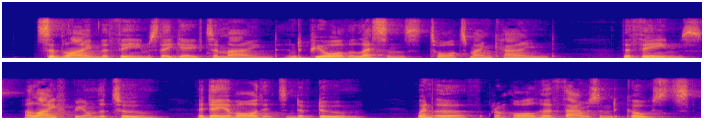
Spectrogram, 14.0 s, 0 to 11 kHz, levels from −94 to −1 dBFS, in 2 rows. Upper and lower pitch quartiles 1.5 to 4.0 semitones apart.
No: average, 5.0 semitones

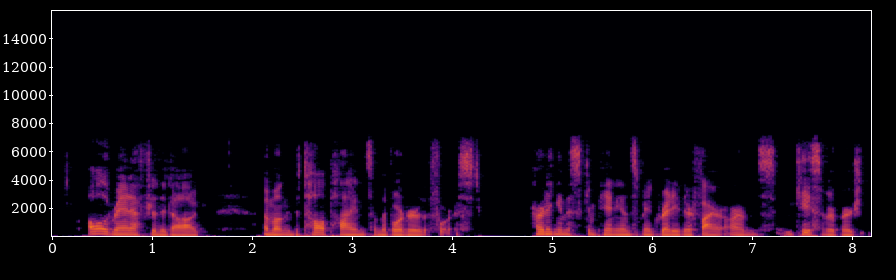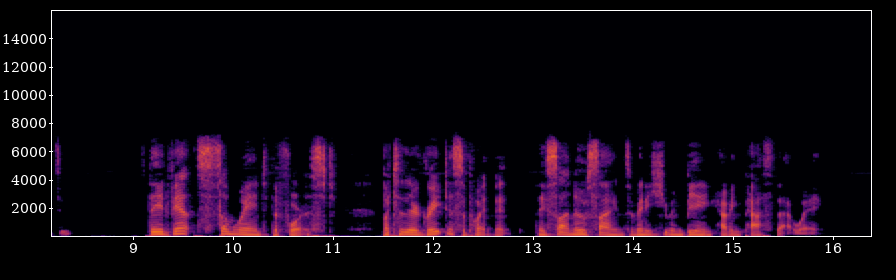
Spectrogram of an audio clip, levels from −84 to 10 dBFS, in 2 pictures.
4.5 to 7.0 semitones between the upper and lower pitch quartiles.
No: average, 3.5 semitones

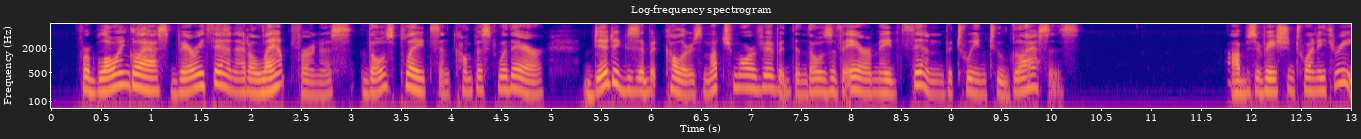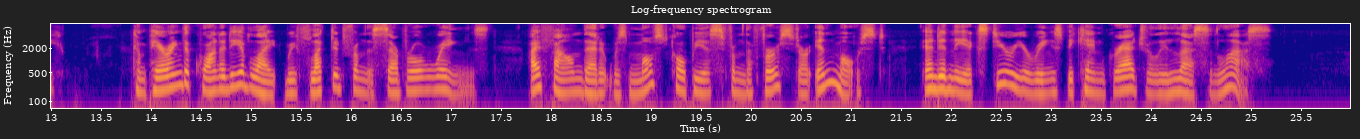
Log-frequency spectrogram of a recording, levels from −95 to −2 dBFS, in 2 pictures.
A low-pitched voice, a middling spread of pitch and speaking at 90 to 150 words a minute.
No: medium, 180 Hz; average, 3.7 semitones; average, 145 wpm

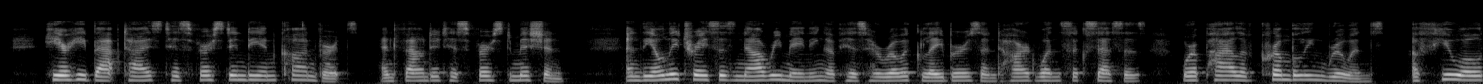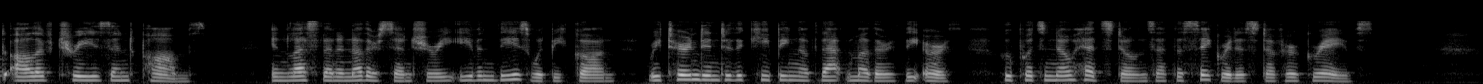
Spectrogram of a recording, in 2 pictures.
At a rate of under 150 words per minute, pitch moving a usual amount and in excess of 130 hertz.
Yes: average, 140 wpm; average, 3.1 semitones; medium, 185 Hz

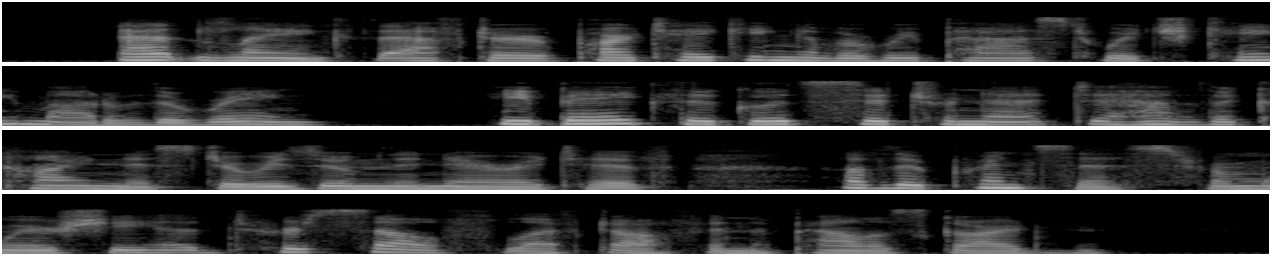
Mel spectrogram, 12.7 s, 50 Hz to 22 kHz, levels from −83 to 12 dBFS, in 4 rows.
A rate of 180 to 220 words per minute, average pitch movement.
Yes: average, 190 wpm; average, 4.0 semitones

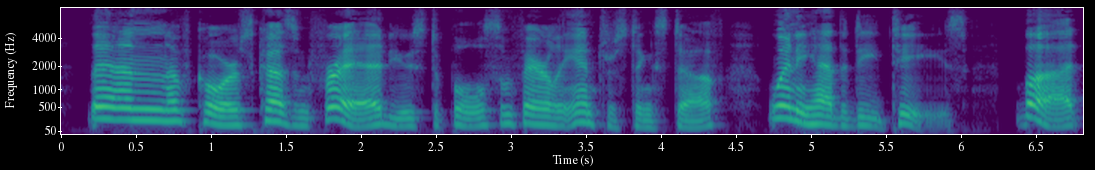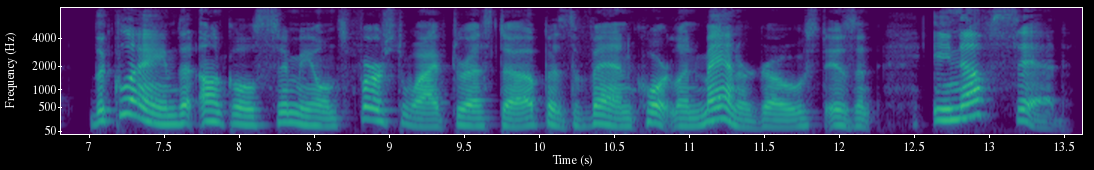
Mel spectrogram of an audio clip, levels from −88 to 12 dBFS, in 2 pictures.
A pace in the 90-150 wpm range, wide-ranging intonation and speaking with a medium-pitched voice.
No: average, 165 wpm; wide, 8.5 semitones; medium, 160 Hz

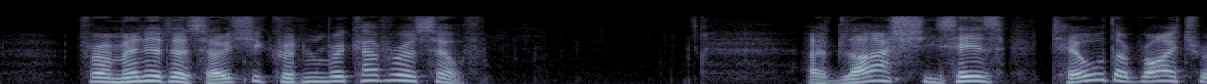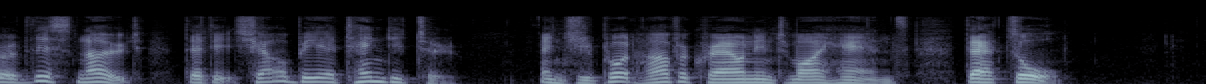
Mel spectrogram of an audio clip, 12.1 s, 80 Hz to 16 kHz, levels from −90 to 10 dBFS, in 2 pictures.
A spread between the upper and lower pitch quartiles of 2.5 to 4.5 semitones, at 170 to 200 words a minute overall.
No: average, 5.0 semitones; average, 175 wpm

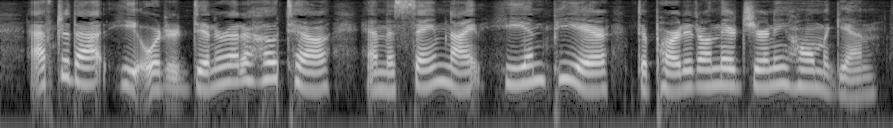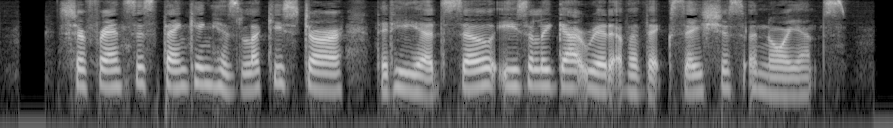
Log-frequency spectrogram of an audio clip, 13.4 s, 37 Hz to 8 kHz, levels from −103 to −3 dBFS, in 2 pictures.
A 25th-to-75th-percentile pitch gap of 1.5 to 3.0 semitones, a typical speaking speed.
No: average, 3.5 semitones; average, 170 wpm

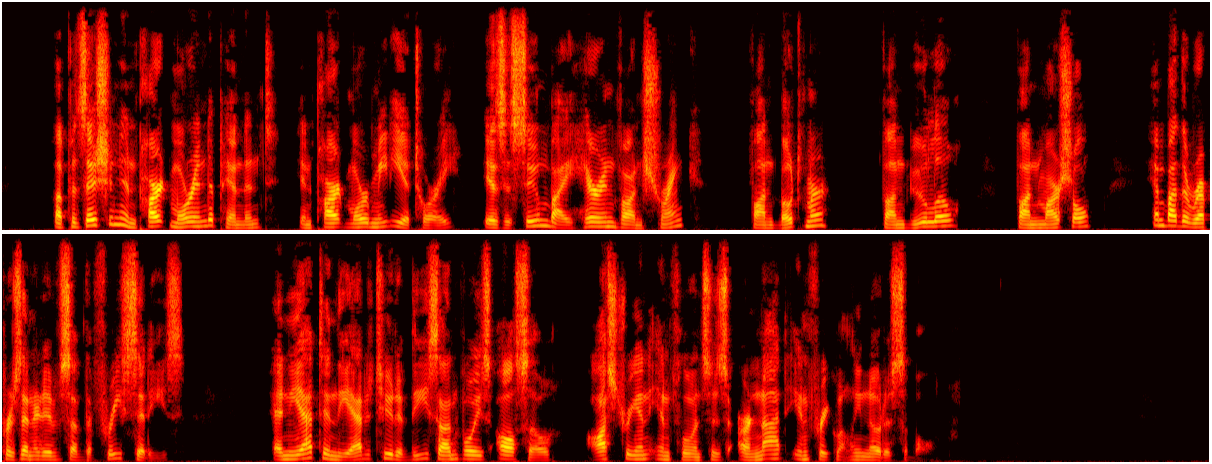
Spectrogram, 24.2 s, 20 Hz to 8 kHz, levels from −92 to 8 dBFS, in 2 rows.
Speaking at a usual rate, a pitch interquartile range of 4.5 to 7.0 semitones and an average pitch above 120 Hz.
No: slow, 110 wpm; wide, 5.4 semitones; medium, 140 Hz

